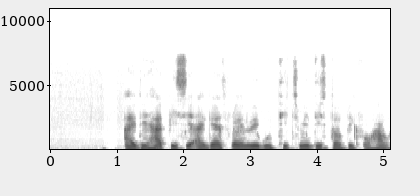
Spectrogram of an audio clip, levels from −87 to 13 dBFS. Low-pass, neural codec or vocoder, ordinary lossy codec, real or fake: 7.2 kHz; none; none; real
